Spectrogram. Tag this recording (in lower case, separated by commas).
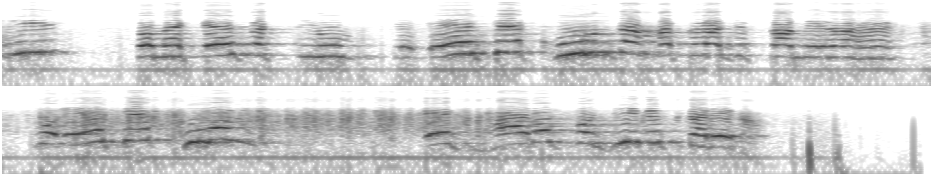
woman speaking, speech, narration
